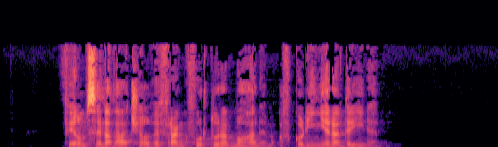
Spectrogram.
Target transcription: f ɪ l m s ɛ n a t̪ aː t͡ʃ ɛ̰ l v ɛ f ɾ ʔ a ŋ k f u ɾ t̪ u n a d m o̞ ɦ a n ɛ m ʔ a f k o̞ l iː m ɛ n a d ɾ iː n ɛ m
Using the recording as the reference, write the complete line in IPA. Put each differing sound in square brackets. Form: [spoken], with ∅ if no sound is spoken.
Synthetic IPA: f ɪ l m s ɛ n a t̪ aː t͡ʃ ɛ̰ l v ɛ f ɾ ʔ a ŋ k f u ɾ t̪ u n a d m o̞ ɦ a n ɛ m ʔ a f k o̞ l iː [ɲ] ɛ n a d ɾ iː n ɛ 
